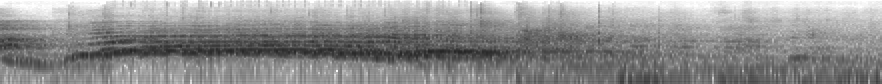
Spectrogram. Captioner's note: audience cheers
